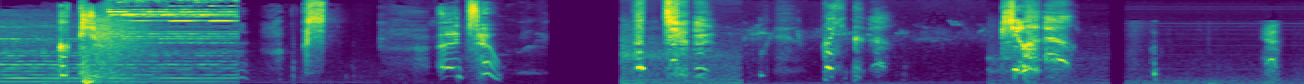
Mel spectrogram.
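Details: Acted, simulated anime cartoon sneezes: several separate sharp bursts, each with a breathy lead-in, over music and speech; a sneeze compilation.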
